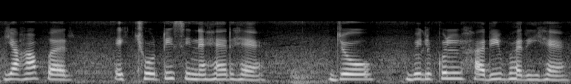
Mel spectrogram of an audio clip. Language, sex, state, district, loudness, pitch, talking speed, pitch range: Hindi, female, Haryana, Jhajjar, -17 LUFS, 235 Hz, 125 wpm, 220-250 Hz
